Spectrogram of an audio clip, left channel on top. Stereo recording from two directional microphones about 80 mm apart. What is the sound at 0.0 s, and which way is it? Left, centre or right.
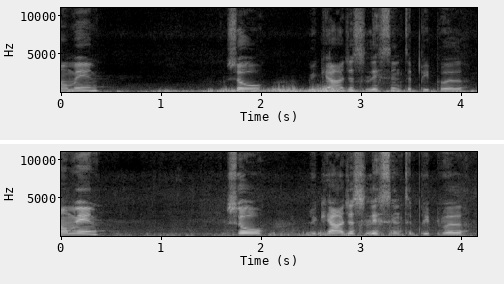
Speech, left.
